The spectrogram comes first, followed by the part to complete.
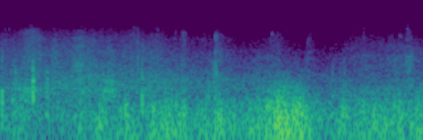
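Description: Wind buffeting the camera microphone while walking, swelling into a stronger gust near the end.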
